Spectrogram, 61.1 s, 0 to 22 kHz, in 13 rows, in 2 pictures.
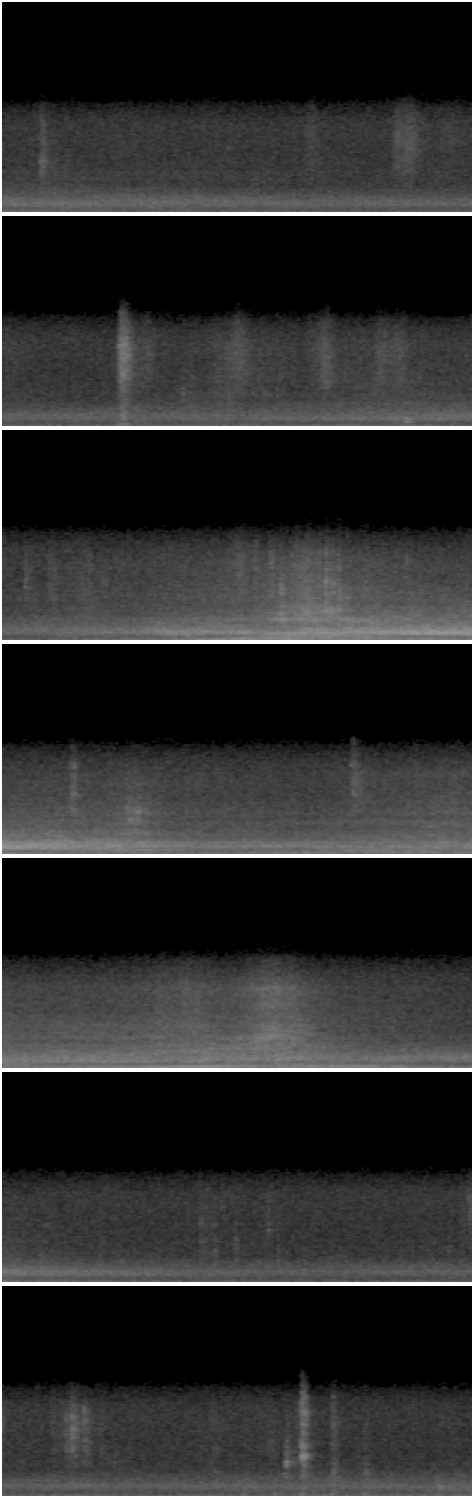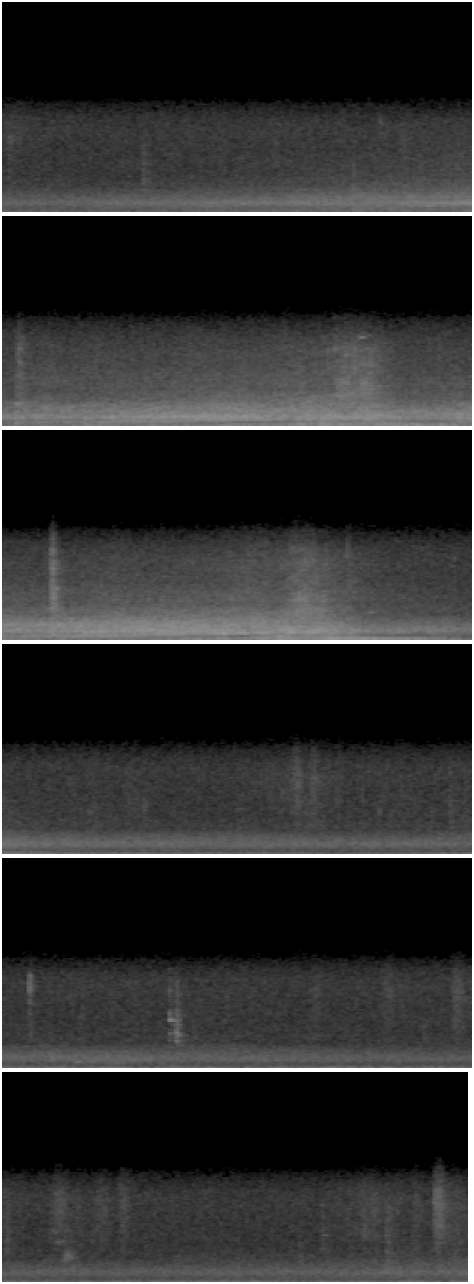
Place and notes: Denson Dr, Austin, TX, USA - Automobiles, Fence Construction
Recorded on my Zoom H4N.
Foreground is car traffic on a lazy Saturday, along with a fence being constructed nearby. Some emergency vehicles in the distance.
